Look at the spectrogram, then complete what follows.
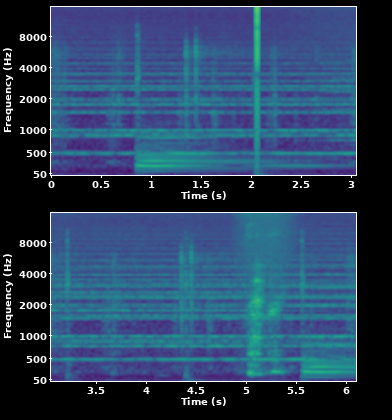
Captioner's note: chair creaks rhythmically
